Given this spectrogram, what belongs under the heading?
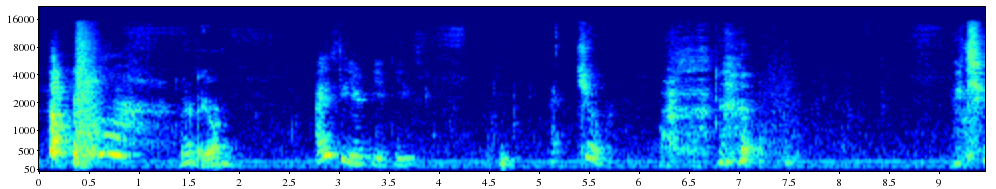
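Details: A sharp sneeze burst, then scattered soft voice sounds and breaths in a quiet room with a steady hum; sneezing.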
